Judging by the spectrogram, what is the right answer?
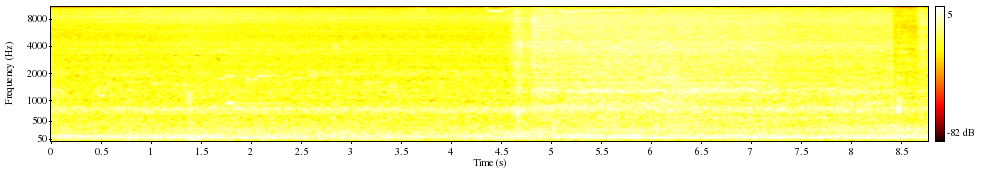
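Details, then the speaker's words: Boost leak testing on a turbo car with the engine rumbling in the background. A sudden loud, steady hiss of escaping air keeps going; the leak is at the boost leak tester itself, a tool failure. "looks like it's coming out the tool yep well I got another boost leak tester"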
